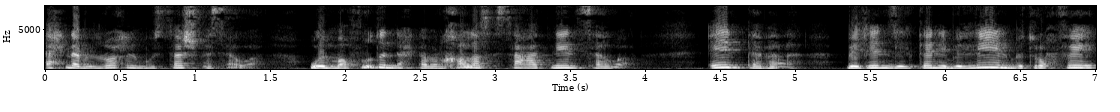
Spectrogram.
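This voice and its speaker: Speaking at a fairly quick pace, a woman with an Egyptian accent has a high pitch and ordinary pitch variation. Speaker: storyteller. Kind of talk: first-person story narration.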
